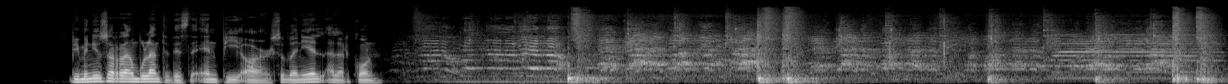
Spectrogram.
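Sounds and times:
speech: 0.7 - 3.9
crowd of over 100 people chanting: 3.8 - 12.2.

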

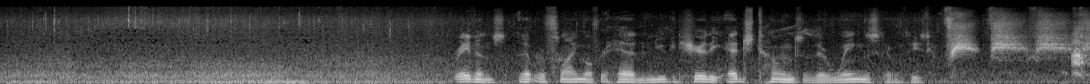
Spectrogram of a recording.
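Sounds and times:
breeze in the canopy of the redwoods: 0.0 - 10.8
speech: 4.6 - 9.8.

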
